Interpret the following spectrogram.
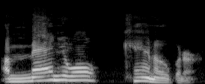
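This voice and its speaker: A man's voice: on the high side, very animated, a little slow, dark tone. A man hosting a local radio talk show, reading safety tips with folksy, joking asides. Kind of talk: casual radio talk and read-out segment. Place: radio studio.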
